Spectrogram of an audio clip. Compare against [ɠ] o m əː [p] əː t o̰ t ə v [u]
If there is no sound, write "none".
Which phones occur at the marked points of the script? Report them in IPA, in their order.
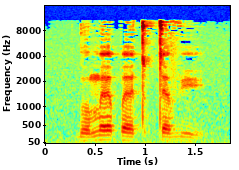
ɠ, p, y

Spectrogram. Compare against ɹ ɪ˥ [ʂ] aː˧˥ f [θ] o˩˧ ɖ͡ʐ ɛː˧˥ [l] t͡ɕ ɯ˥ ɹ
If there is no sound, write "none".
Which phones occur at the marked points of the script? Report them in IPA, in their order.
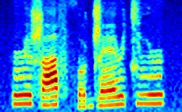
ʂ, θ, ɹ

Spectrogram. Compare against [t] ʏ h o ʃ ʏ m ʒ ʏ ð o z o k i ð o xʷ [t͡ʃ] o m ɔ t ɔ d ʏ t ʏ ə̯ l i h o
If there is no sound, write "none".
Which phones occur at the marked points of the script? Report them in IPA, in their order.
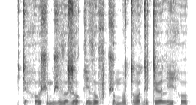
t, t͡ʃ

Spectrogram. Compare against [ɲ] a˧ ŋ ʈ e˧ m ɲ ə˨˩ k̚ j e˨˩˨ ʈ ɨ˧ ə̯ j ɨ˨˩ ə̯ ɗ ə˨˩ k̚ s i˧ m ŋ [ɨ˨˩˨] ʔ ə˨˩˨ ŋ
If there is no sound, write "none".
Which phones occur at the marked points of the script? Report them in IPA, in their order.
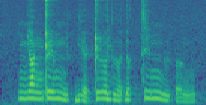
ɲ, ɨ˨˩

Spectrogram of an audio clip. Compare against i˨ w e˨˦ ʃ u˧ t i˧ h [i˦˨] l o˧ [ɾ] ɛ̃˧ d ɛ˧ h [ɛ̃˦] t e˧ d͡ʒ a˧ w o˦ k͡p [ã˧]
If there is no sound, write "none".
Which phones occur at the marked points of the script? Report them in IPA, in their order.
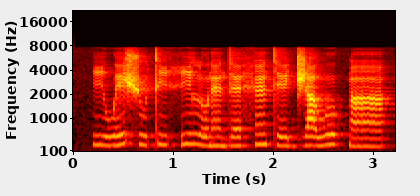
i˦, ɾ, ɛ̃˦, ã˧

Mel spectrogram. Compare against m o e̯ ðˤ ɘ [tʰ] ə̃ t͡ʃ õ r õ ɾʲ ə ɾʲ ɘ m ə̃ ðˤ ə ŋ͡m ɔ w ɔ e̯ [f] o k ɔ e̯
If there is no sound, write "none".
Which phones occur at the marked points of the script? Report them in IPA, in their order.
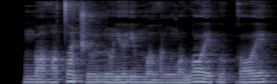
tˤ, ɓ

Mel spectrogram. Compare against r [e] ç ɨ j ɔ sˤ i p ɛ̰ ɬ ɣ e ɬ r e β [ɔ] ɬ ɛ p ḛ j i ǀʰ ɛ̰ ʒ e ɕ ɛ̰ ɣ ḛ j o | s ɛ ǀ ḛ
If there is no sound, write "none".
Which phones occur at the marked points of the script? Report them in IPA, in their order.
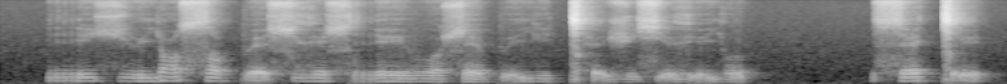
i, ɔ

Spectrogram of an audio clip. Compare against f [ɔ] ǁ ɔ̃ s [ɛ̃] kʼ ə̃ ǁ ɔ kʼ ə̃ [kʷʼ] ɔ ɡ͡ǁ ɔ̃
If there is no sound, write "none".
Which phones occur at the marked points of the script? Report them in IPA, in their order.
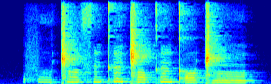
ɔ̤, ə̃, kʼ

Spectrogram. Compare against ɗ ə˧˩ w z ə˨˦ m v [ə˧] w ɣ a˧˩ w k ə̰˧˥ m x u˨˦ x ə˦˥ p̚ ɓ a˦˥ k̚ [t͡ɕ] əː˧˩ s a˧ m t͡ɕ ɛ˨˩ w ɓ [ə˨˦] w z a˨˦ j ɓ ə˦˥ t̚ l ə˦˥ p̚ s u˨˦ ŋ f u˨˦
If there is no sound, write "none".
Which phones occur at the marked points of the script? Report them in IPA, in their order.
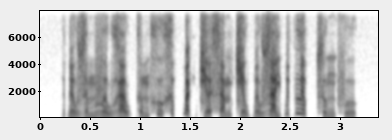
ə˧˩, t͡ɕ, ə˨˦

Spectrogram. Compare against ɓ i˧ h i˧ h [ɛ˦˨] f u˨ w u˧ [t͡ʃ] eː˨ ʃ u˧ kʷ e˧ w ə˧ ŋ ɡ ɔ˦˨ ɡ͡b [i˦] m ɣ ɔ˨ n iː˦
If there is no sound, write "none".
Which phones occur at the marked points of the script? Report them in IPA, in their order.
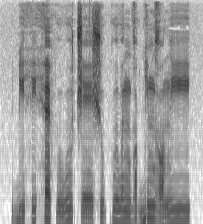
ɛ˦˨, t͡ʃ, i˦

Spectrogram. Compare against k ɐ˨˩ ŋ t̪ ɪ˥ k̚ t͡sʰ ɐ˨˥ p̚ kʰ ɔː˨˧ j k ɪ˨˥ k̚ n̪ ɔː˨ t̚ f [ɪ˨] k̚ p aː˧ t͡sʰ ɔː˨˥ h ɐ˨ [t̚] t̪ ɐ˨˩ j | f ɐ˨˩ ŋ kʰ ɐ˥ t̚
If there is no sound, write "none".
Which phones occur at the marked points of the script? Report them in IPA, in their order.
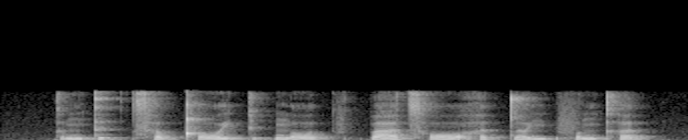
ɪ˧, t̚

